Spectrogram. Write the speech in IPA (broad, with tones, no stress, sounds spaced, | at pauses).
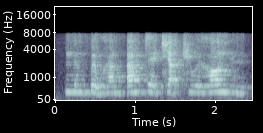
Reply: n ə̤˨˩ m ɓ ə˧˩ w ɣ a̤˨˩ n ʔ a˧ m t̪ ɛ̤˨˩ t͡ɕ a̰˧˨ n t͡ɕ ṳ˨˩ ə̯ ɣ ɔ˧ ɲ ɨ̤˨˩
